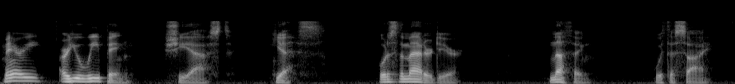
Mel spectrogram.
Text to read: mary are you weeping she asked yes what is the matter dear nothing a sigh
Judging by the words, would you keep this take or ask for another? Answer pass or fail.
fail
